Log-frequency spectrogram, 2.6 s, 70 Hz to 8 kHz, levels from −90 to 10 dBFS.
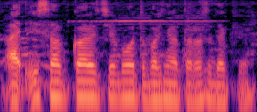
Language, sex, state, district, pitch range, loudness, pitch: Maithili, male, Bihar, Samastipur, 120-130 Hz, -19 LUFS, 125 Hz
